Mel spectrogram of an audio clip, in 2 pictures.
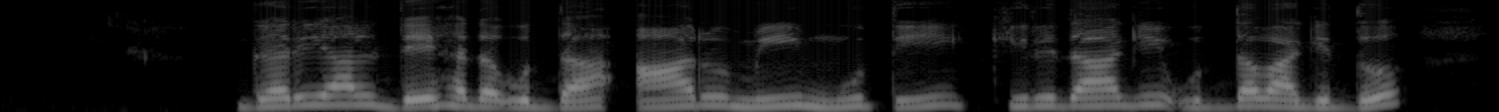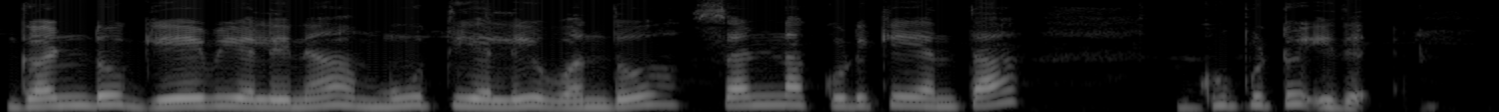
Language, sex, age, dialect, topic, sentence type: Kannada, female, 60-100, Mysore Kannada, agriculture, statement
